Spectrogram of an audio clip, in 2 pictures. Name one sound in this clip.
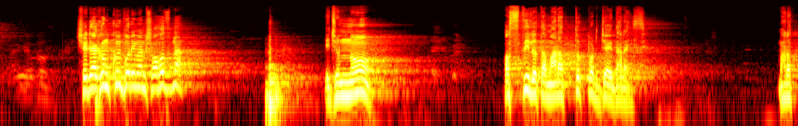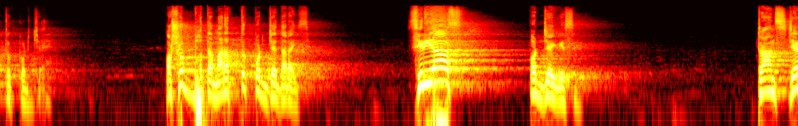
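A man preaches with passion into a microphone over a loudspeaker, in bursts with echoing pauses.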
